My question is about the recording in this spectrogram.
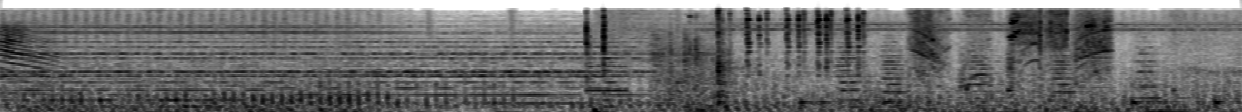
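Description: Cartoon background music with held chords and a falling swoop at the start. About halfway through comes a thump, then a run of quick mechanical sound effects with sliding pitches as a robotic grabbing arm extends and changes tool.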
